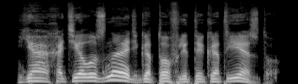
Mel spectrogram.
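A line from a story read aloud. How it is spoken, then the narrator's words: Dry embarrassed cough, phone. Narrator (Russian): Он сухо кашлянул в трубку, будто смущаясь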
